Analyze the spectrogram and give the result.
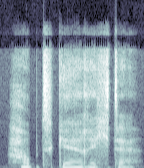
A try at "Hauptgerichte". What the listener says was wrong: Good attempt. Just watch the che in Gerichte. It's that soft sound in the back of your throat, almost like a gentle hiss. Gerichte. Not Rick, but more like Richte.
